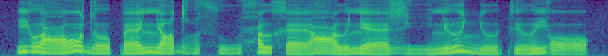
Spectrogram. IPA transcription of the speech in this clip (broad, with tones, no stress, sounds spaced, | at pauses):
j ɤ˦˨ ʕ ɔ˧˥˧ d ɤ˨ p ɛ˨˦ lʲ ɯ˨˦ dˤ i̤˨˦ θ ṳ˨˦ ħ ɯ˦˨ x ɛ˨˩˦ ʕ ɯ˨˩˦ lʲ ɛ˨˩˦ z i̤˨ lʲ ɯ˧˥˧ ʎ ɯ˨˩˦ kʲ ɯ˨˦ j ɔ˨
